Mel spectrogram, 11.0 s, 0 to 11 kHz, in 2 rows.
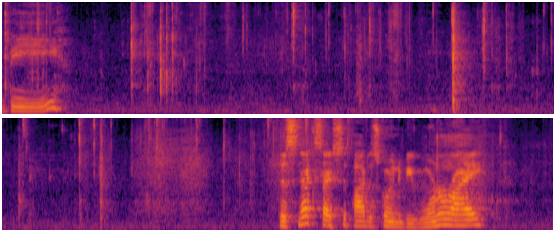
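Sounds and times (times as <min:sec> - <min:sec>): packaging rustling and clicking: 0:01.3 - 0:09.0.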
